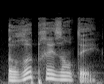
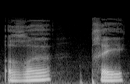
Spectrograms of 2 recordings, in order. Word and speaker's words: représenter: Représenter, all right, remember that you get this N together, and then, well, it's a nasal, so it goes in your nose, and it's en, so représenter, représenter.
